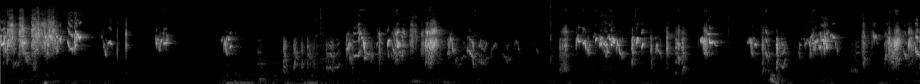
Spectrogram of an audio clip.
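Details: Budgerigars kept as pet birds, giving bursts of squeaky, scratchy warbles and short chirps broken by brief pauses, with a few soft low clicks.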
